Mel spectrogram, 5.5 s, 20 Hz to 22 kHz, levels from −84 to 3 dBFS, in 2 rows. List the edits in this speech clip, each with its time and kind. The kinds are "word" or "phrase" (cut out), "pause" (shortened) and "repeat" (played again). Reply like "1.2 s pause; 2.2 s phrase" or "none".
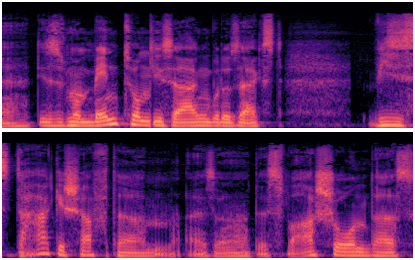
1.0 s word; 2.3 s pause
